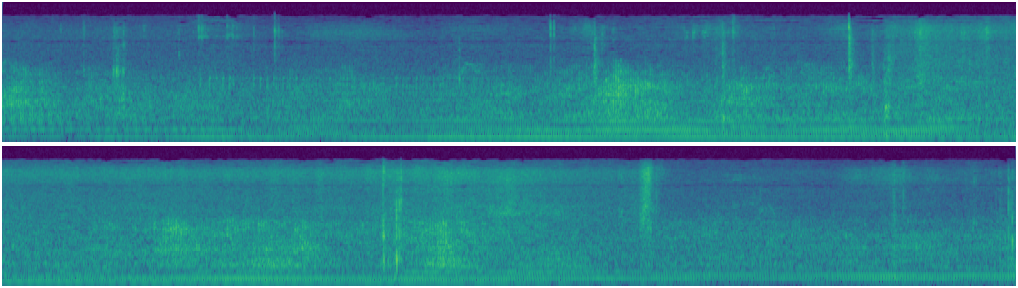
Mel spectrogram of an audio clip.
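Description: A steady engine drone, with a few swells of passing traffic noise.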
